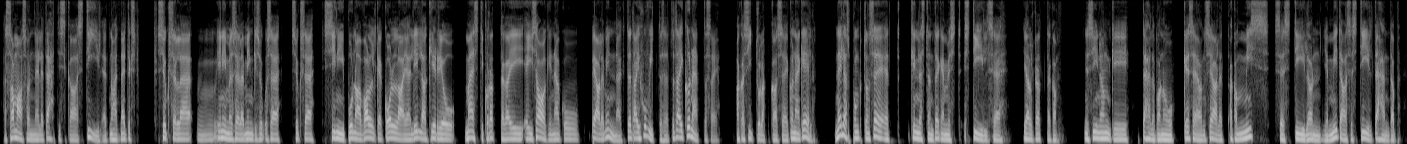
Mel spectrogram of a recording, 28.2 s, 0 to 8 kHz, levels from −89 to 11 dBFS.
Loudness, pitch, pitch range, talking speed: -21 LUFS, 110 Hz, 100-125 Hz, 145 wpm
